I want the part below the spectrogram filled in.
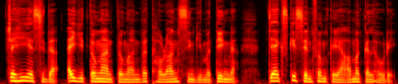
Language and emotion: Manipuri, happy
